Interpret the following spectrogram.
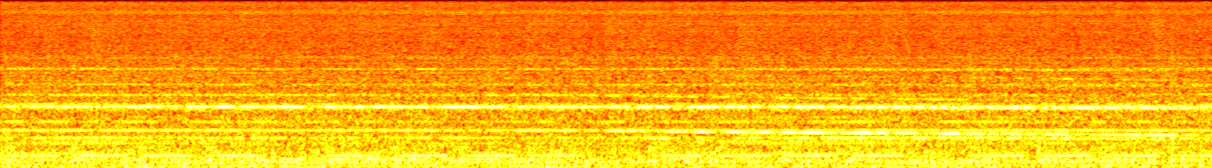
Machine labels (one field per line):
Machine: slide rail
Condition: normal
